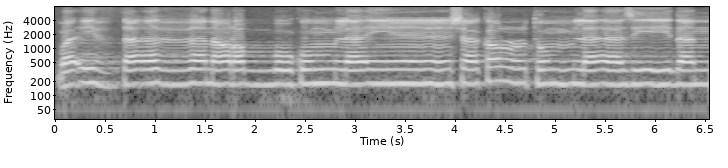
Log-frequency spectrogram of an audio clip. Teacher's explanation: رقق الشين والكاف وفخم الراء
